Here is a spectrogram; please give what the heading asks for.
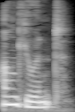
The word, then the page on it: unguent: British English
